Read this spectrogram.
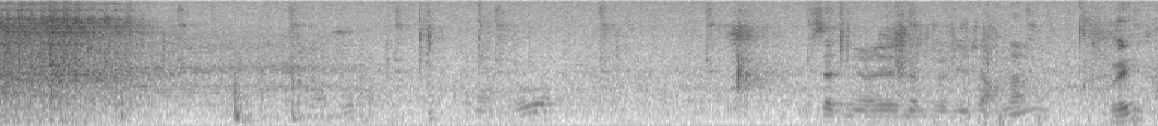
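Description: Two men talk casually nearby outdoors.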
